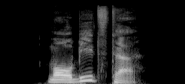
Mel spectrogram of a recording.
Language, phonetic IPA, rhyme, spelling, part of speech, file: German, [mɔʁˈbiːt͡stɐ], -iːt͡stɐ, morbidster, adjective, De-morbidster.ogg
